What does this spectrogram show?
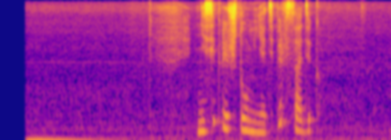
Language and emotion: Russian, positive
